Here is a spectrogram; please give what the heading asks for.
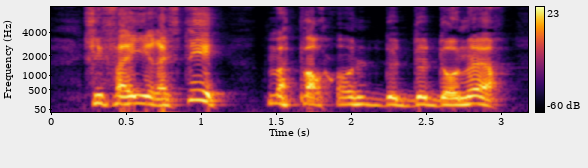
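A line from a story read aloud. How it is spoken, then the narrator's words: Stammered. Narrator (French): bégaya-t-il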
